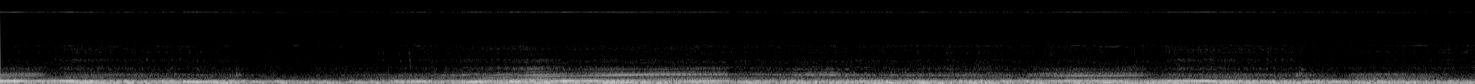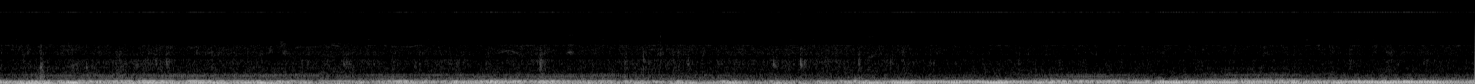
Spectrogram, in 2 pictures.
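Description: Ford Focus RS's turbocharged five-cylinder engine pulling away and driving past, its pitch rising and falling over the first several seconds, over a steady low rumble.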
